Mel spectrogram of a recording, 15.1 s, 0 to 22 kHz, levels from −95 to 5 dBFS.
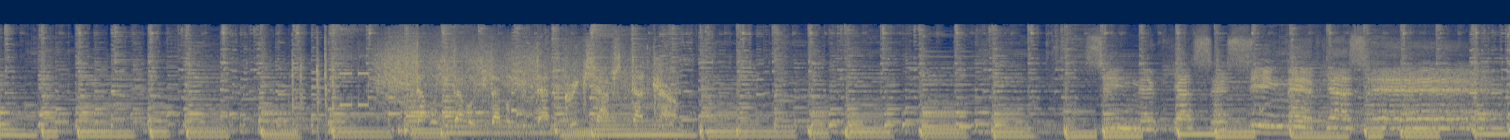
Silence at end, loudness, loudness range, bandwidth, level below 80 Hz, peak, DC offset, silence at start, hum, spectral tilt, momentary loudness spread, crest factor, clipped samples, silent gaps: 0 s; -21 LUFS; 5 LU; 12 kHz; -38 dBFS; -4 dBFS; 0.1%; 0 s; none; -3.5 dB/octave; 7 LU; 18 dB; under 0.1%; none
